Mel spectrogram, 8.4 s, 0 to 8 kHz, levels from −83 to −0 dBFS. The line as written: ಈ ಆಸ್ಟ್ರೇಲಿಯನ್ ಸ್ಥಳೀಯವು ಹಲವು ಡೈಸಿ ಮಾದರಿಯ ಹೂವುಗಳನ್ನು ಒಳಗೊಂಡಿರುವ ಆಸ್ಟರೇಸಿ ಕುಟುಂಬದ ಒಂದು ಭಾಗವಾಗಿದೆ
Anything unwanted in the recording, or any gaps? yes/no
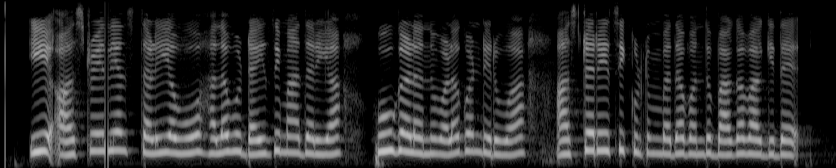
yes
